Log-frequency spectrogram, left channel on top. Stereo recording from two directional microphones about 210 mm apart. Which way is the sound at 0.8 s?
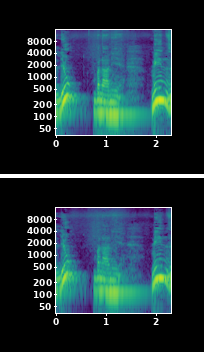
40° left (ahead or behind).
